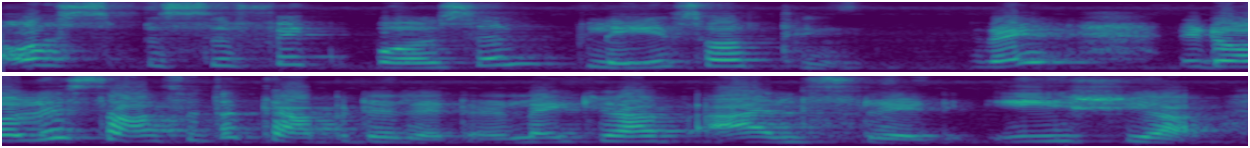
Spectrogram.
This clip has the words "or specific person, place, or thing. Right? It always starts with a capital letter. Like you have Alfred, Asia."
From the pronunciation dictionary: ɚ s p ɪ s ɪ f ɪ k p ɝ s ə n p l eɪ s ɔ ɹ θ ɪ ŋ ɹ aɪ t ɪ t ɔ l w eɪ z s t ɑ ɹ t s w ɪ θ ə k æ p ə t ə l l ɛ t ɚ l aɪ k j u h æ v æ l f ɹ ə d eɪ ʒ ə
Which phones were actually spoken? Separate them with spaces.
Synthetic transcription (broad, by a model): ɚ s p ɪ s ɪ f ɪ k p ɝ s ə n p l eɪ s ɔ ɹ t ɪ ŋ ɹ aɪ t ɪ t ɔ l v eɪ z s t ɑ ɹ t s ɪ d ə k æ p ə t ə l l ɛ t ɚ l aɪ k j u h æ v æ l f ɹ ə d eɪ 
